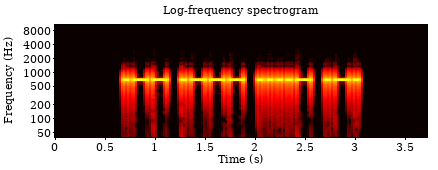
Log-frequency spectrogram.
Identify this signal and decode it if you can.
Morse code, heard as a keyed tone, about 25 wpm, 700 Hz. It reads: WJ4R
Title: USA Call Signs - 4 Characters - Repeated 3x - 25wpm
